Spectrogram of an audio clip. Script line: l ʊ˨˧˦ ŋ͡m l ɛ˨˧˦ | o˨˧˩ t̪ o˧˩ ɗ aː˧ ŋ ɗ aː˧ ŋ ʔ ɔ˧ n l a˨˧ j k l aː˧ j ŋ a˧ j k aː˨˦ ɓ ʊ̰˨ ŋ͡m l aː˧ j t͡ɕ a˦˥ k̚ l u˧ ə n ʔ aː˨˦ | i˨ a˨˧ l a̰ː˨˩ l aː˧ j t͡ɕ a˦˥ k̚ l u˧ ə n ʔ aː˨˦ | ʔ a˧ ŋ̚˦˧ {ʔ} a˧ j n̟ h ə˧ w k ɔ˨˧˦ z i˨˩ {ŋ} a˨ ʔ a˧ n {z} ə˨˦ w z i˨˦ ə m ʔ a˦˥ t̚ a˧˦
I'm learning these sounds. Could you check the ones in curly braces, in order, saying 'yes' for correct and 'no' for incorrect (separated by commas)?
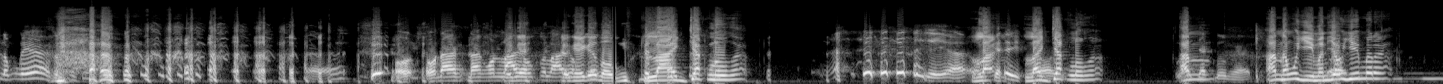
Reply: yes, no, yes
